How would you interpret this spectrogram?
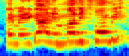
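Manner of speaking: high, fast mock beggar voice; imitating a panhandler. Homeless man voiced in anecdote.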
